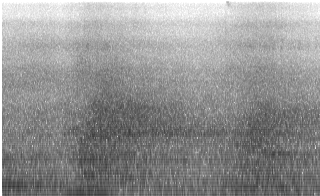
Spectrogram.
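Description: Road traffic: a car passing on the street, loudest about two seconds in, over a low rumble that stops soon after.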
